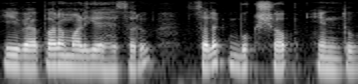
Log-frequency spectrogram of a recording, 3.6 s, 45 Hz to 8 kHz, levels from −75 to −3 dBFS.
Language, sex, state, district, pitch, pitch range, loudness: Kannada, male, Karnataka, Bangalore, 125 Hz, 120-135 Hz, -18 LUFS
